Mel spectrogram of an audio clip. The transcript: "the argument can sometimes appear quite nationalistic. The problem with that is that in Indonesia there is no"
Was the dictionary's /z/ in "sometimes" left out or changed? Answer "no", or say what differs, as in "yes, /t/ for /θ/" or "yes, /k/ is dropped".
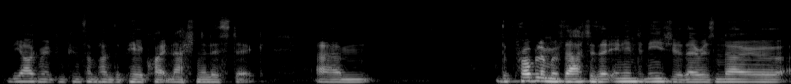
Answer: no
